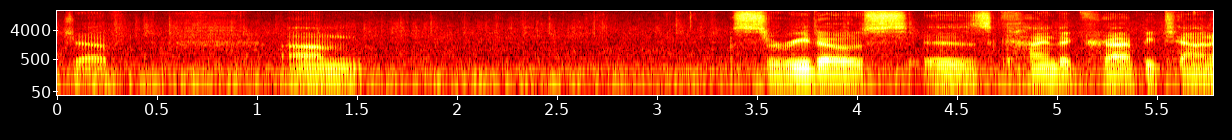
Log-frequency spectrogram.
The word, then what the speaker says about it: Cerritos: to talk about I found out that the Sarah toast isn't called Sarah toast it's called cerritos like Doritos Cerritos so there you go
